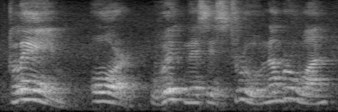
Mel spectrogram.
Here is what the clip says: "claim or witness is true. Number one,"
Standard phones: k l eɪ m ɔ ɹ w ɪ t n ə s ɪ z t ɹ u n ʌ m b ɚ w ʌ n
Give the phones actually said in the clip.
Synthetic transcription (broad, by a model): k l eɪ m ɔ ɹ w ɪ t n ə s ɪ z t ɹ u n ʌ m b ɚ w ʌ n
